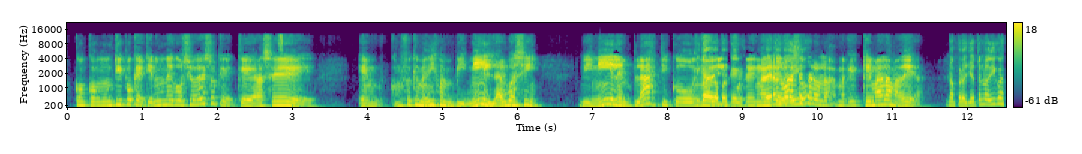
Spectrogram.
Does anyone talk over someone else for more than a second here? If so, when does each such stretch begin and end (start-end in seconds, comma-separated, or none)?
8.3-10.0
